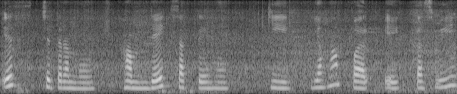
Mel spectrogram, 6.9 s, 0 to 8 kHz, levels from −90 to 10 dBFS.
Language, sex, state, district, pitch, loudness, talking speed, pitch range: Hindi, female, Madhya Pradesh, Dhar, 210 Hz, -19 LUFS, 105 wpm, 195-240 Hz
